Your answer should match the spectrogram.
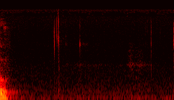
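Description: A pause in speech: a man's voice trails off at the start, then near-silent room tone with a couple of faint clicks less than a second apart.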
